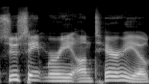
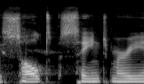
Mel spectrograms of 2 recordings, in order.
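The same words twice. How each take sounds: First: "Sault Ste. Marie" said as soo saint marie; local pronunciation. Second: "Sault Saint Marie" said as sawlt saint marie, spelled out; wrong pronunciation. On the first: Proud local correcting listeners, "Sault Ste. Marie" as soo saint marie. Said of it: "Some people will say". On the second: Mocking the outsiders' reading of "Sault Saint Marie", sawlt saint. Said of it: "and shame on you". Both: Shown as a demonstration.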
